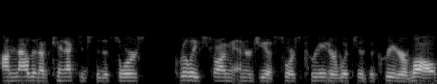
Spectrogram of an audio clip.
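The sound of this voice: Spoken fast in an American accent, the voice shows little pitch movement. The sound is dry and close, with no echo. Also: woman, fairly low pitch for a woman.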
